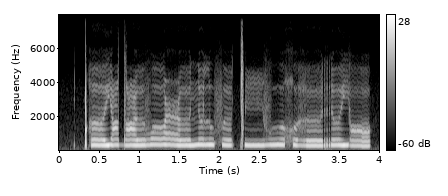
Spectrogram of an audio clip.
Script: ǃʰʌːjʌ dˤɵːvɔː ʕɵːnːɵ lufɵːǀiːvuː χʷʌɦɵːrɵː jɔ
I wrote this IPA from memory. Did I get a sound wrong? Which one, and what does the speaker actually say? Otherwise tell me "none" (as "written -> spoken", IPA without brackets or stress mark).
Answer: nː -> n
